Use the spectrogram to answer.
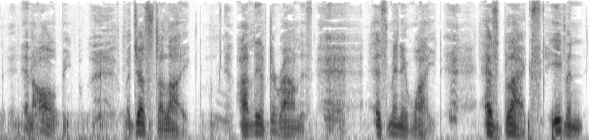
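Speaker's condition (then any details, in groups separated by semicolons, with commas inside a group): Vocal cord paralysis, tracheotomy; paralyzed vocal cords causing insufficient breath, tracheotomy tube since before daughter's birth; tracheotomy tube in place, only way to breathe, age 90; audible hissing when speaking, must close tube with finger to talk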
